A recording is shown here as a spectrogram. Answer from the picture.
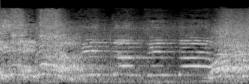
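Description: A large crowd of supporters shouting loudly, many voices yelling at once.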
